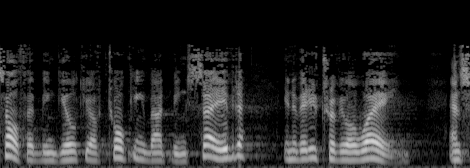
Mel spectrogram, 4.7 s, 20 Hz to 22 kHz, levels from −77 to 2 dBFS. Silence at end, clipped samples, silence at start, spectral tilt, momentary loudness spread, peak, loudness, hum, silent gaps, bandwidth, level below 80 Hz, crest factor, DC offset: 0 s; under 0.1%; 0 s; -4.5 dB/octave; 11 LU; -4 dBFS; -23 LUFS; none; none; 8.8 kHz; -62 dBFS; 18 dB; under 0.1%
